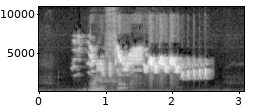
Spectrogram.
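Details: Bird singing: a bright high chirping phrase, then a fast, buzzy, trilled series of repeated notes lasting about a second, with a brief burst of human voice at the start.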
